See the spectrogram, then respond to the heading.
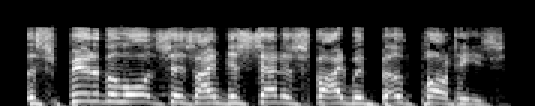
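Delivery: put-on high South African accent. Quoting the prophet's words again, in his South African accent. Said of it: "He had this South African accent".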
